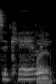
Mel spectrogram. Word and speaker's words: Sukeile: It's Sukeile.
